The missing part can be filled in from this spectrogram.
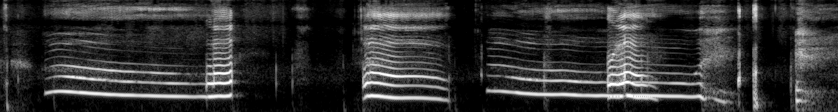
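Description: Three drawn-out, high-pitched crying wails with breaks for breath, typical of an infant's cry.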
